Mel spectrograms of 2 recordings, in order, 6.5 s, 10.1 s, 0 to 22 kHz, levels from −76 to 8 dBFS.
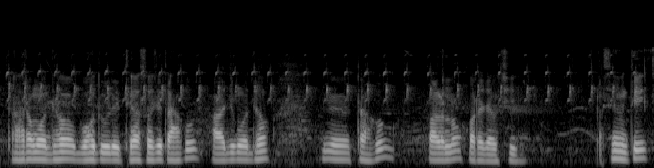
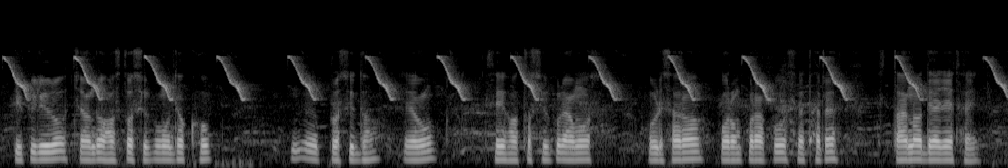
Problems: continuous background conversations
